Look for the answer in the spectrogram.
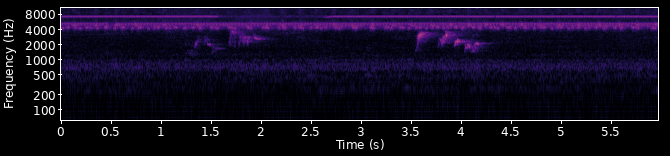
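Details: Red-whiskered bulbul in a trapping session using a decoy bird to catch a bell-voiced male; two bursts of quick, bubbling, falling notes over constant shrill insect buzzing.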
